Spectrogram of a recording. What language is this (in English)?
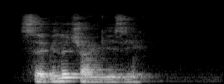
Persian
